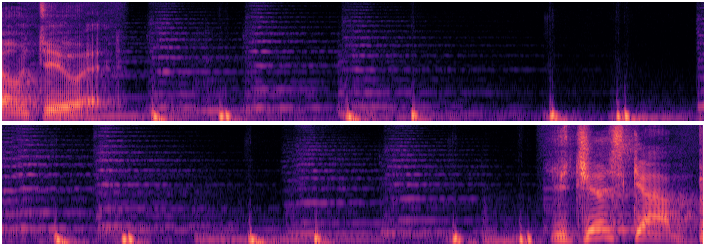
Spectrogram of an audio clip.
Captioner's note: gentle music; heart beating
